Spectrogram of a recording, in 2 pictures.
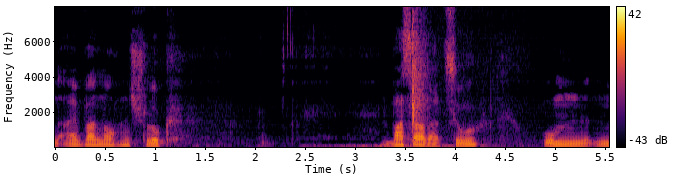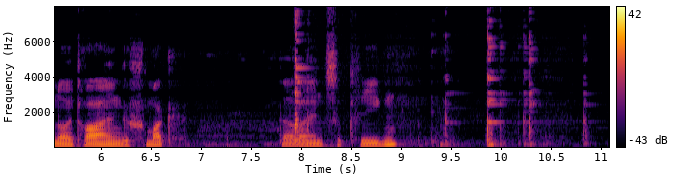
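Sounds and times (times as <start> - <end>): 
speech: 0.0 - 1.3, 3.3 - 6.8, 7.8 - 9.6
glass vinegar bottle clinking: 7.9 - 8.3, 9.3 - 11.0.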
